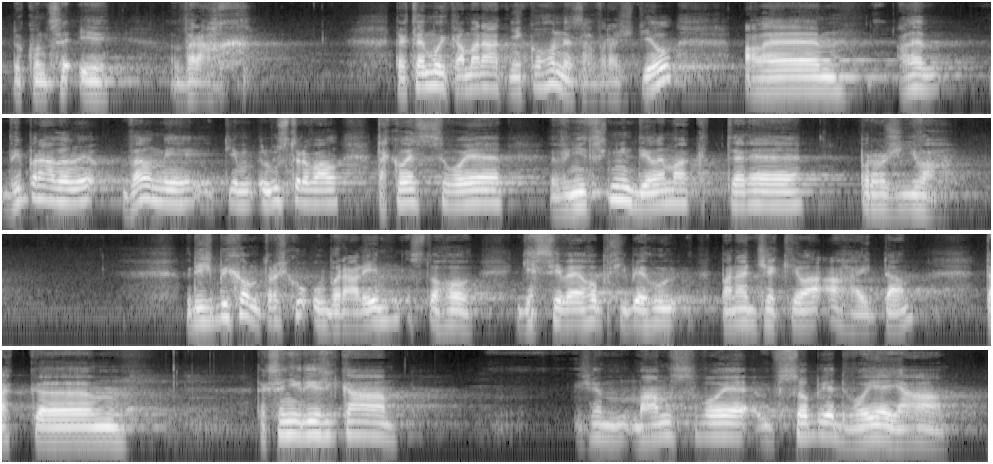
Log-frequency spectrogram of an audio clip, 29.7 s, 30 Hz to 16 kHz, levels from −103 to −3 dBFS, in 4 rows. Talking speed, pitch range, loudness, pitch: 90 wpm, 120-145 Hz, -18 LUFS, 135 Hz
